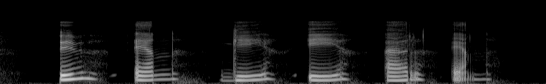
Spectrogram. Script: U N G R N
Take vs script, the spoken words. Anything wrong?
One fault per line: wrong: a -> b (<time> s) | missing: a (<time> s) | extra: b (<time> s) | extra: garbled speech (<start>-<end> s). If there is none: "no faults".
extra: E (3.1 s)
